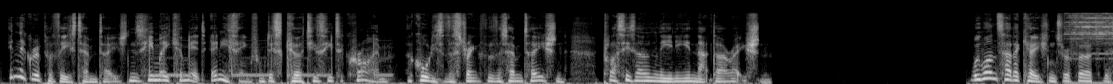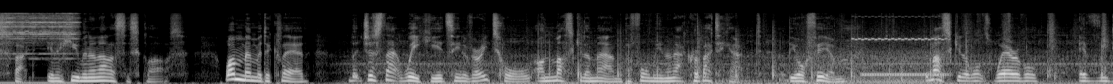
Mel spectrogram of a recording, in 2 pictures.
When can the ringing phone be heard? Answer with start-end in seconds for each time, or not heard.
1.4-4.0, 10.6-11.9, 19.1-20.7.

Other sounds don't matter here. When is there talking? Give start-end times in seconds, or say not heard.
0.0-7.8, 9.7-19.6, 20.4-22.2.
